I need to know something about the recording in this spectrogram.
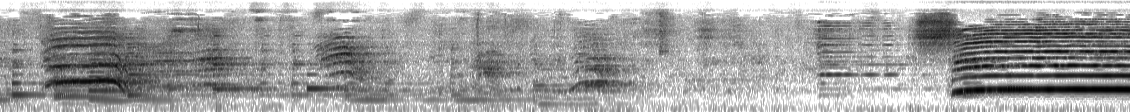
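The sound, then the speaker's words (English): A man performing for an audience belts out a demonstration string of hog calls, his voice swooping up and down in drawn-out cries, finishing with a loud, sustained holler. “Well, just in case you don't know how to give a hog call, I'll give you a quick demonstration, excuse me.”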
